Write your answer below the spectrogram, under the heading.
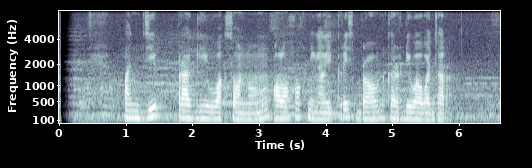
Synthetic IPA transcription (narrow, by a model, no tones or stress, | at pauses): paɲd͡ʒipːɾaɡiwak̚sɔnɔŋɔlɔhɔk̚niŋalikɾisbɾawnkɨrdiwawaɲt͡ʃa̰ra̰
